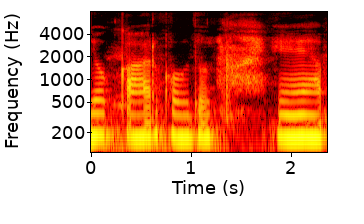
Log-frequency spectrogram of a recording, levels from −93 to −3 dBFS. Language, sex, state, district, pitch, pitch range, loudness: Hindi, female, Uttar Pradesh, Muzaffarnagar, 170 Hz, 170-180 Hz, -32 LUFS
